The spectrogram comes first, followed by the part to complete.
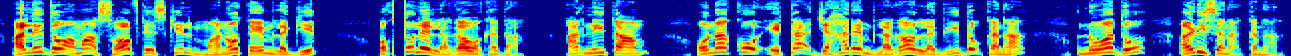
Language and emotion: Santali, angry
